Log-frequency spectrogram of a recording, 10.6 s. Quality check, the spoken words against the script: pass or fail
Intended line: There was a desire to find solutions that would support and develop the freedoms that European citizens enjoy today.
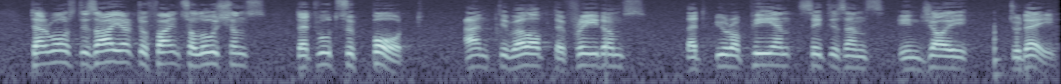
pass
